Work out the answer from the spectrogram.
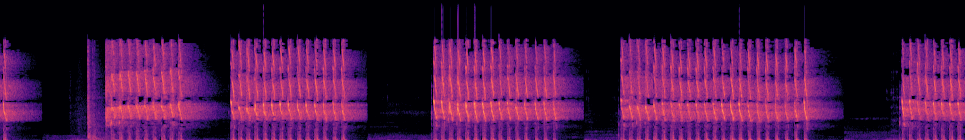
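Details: Cililin tutor recording, a bird known for its long, loud voice: high, dense buzzy trills in bursts of about one to two seconds, separated by brief pauses; no other sounds stand out.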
